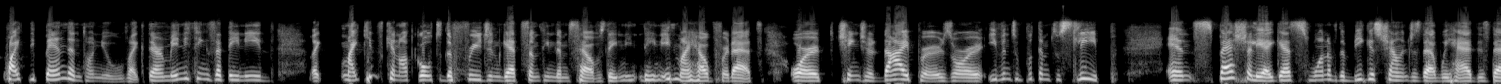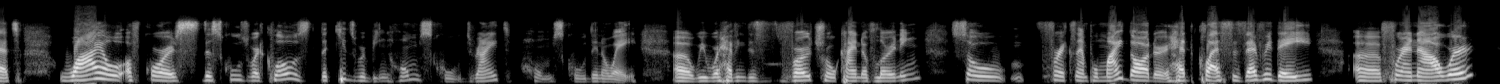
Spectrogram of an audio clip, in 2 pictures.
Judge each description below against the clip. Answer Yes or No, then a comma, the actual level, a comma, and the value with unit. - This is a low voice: No, high, 190 Hz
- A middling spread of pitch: Yes, average, 4.6 semitones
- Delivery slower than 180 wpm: No, average, 190 wpm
